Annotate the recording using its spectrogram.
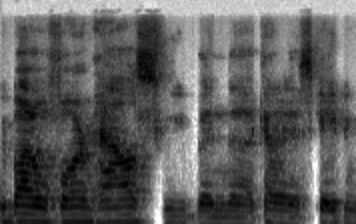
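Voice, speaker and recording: A man talks with a Texas accent. The recording is very clean, with a silent background. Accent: Texas drawl. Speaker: actor. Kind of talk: interview.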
